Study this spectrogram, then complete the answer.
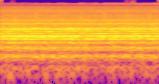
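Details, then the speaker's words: Diesel air heater running with no silencer or muffler fitted on its exhaust: loud steady roar with a droning hum, no pulsing or knocking; unsilenced exhaust noise, quieted dramatically once the supplied hollow spring silencer is fitted. "by default these things can be pretty loud so here's an example of what it sounds like when you just turn it on without any type of muffling or or silencer on the"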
